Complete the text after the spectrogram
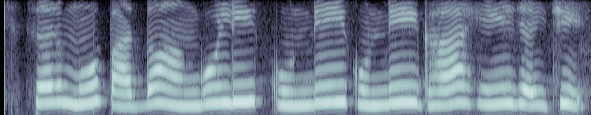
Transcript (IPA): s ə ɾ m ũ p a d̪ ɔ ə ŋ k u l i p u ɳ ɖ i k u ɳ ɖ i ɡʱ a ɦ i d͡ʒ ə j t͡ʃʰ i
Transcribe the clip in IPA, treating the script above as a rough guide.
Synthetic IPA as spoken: s ə ɾ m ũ p a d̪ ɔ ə ŋ ɡ u l i k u ɳ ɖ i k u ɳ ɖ i ɡʱ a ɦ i d͡ʒ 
